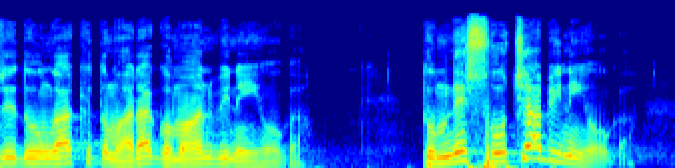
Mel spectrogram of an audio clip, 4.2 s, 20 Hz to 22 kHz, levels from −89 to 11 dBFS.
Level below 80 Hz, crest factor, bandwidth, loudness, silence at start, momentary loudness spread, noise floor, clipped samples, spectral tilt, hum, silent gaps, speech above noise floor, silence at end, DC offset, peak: -36 dBFS; 18 dB; 14.5 kHz; -22 LUFS; 0 s; 15 LU; -64 dBFS; under 0.1%; -4.5 dB/octave; none; none; 42 dB; 0.45 s; under 0.1%; -6 dBFS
